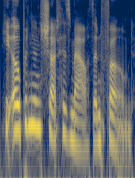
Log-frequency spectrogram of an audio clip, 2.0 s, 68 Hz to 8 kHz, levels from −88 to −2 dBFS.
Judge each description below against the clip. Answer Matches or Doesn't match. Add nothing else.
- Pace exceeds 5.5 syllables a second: Matches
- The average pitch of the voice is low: Doesn't match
